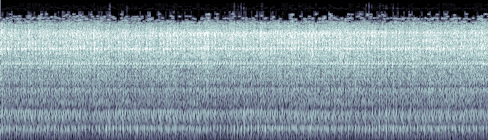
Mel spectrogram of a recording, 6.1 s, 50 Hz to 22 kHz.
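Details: New Ingersoll Rand TS4N5 80-gallon compressor, 5 hp 230 V motor, 15.8 CFM at 90 PSI, 175 max PSI, cuts in near 140 and off at 170 PSI, in an uninsulated garage: steady, fast piston chugging with a constant hum, no knocks or rattles; normal running.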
